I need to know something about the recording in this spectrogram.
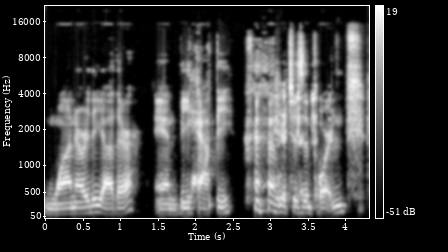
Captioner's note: laughs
